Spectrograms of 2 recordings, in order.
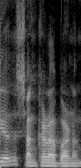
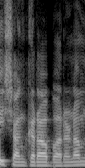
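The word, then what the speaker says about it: Shankarabharanam: We did a raga reel, which a lot of people enjoyed because in that purposely Shankara Bharnam. But that's how I used to speak as a child, Bhairavi.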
